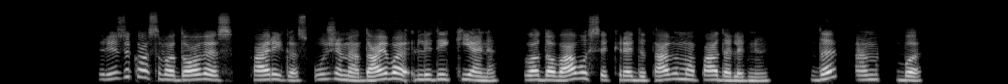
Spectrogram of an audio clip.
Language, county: Lithuanian, Kaunas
